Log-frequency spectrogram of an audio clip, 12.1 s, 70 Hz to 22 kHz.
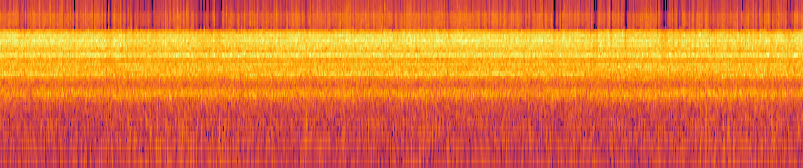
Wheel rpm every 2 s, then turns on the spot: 230, 230, 240, 230, 220, 230.
none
